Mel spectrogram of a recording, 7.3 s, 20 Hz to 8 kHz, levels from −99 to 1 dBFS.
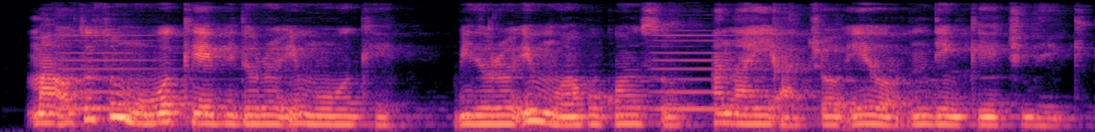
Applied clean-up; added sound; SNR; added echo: none; Bowed string instrument; 17 dB; reverberation time 0.7 s.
